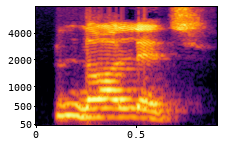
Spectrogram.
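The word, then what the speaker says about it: knowledge: जैसे बोला जाता है कि नॉलेज, साइकोलॉजी, ये सारे में पी, साइकोलॉजी में पी है ही नहीं, नॉलेज में के है ही नहीं।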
